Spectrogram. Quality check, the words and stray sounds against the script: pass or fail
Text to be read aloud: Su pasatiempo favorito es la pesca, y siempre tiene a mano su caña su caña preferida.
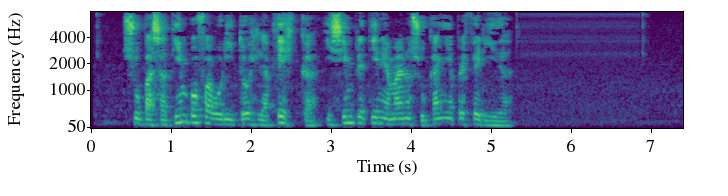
fail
